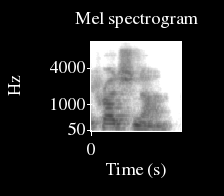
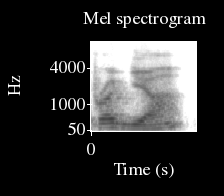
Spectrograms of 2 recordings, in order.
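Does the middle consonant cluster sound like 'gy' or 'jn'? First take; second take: jn; gy. First: The middle cluster sounds like 'jn'. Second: The middle cluster sounds like 'gy'. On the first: This is the form used in the Buddhist tradition. "in the Buddhist tradition, they they say prajna" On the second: This is the form used in Hindi. "but in Hindi we say pragya"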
